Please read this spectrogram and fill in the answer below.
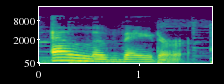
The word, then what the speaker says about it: elevator: 美式英语中呢，一般会把这里的第二个字母 E 发得比较像 A 的声音，而字母 T 在这里发得则比较像 D, D 的声音，所以连起来整个单词念作 Elevator, Elevator. 好嘞，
